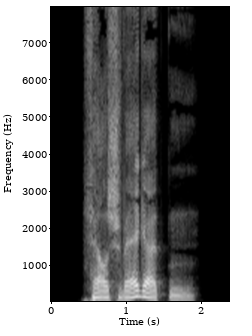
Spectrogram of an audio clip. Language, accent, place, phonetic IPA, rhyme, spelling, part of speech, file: German, Germany, Berlin, [fɛɐ̯ˈʃvɛːɡɐtn̩], -ɛːɡɐtn̩, verschwägerten, adjective / verb, De-verschwägerten.ogg
- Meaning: inflection of verschwägert: 1. strong genitive masculine/neuter singular 2. weak/mixed genitive/dative all-gender singular 3. strong/weak/mixed accusative masculine singular 4. strong dative plural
